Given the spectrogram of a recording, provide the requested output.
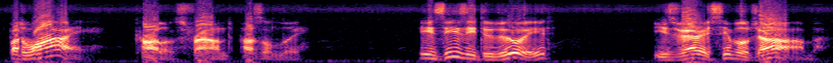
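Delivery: a keen henchman keen to use the cleaver; Carlos, eager thug. Acted. Carlos offering his boss a fix, eager.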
